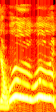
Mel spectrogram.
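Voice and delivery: high, loud siren wail; mock siren noise; imitated siren. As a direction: whoop like an emergency siren. Imitates sirens of the imagined crash.

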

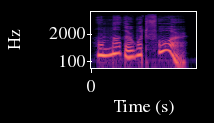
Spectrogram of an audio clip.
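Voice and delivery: high, gasped question; astonished daughter's gasp. A narrator's reading. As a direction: gasp it out in high-pitched dismay. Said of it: "gasped Nanny".

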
